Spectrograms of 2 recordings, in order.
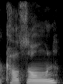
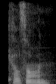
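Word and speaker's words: Karlzon: And then I ordered from Hannah Kzon or Kzone. Um Kzon, why can't I say her name? It's not Zone. It's Zon.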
